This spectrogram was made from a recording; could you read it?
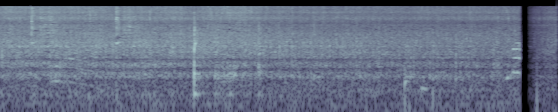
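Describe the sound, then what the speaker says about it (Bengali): Potato, ridge gourd, pointed gourd and jackfruit seeds sizzle steadily in hot oil in a pan, with scattered scraping stirs before the sound cuts off abruptly near the end. "এই সবজিগুলোর সাথে এই কাঁঠালের আটিগুলো দিয়ে একটু ভেজে নিচ্ছি।"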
